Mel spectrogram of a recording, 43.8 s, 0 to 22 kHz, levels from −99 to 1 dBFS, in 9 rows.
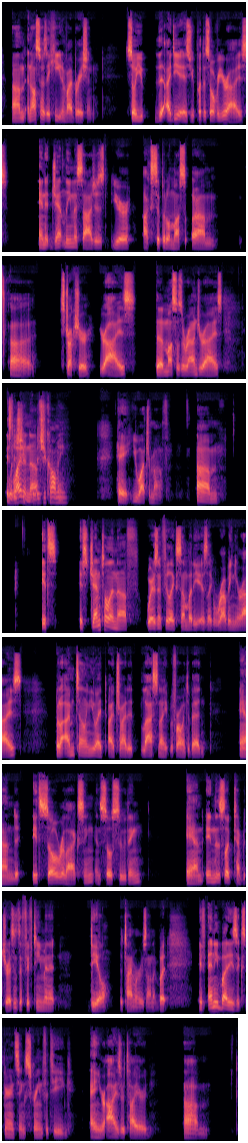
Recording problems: thin; very; fading below 350 Hz

